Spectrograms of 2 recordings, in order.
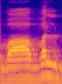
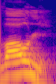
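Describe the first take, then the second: First: The second part is said with a 'v' sound. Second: The second part is said with an 'oo' sound. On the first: The speaker calls it wrong. "हम उर्दू की वजह से उसको कहते हैं" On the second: The speaker calls it right. "ऊ की आवाज़ में जाना है"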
